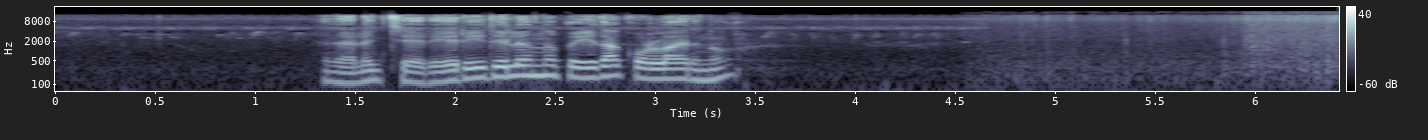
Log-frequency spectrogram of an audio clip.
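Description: Faint steady high-pitched insect drone behind a man speaking briefly in the middle. The drone fades out about four and a half seconds in, and a soft even hiss grows toward the end.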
